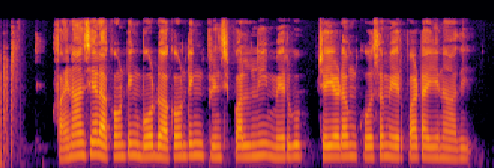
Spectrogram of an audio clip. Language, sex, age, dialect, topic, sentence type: Telugu, male, 18-24, Telangana, banking, statement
